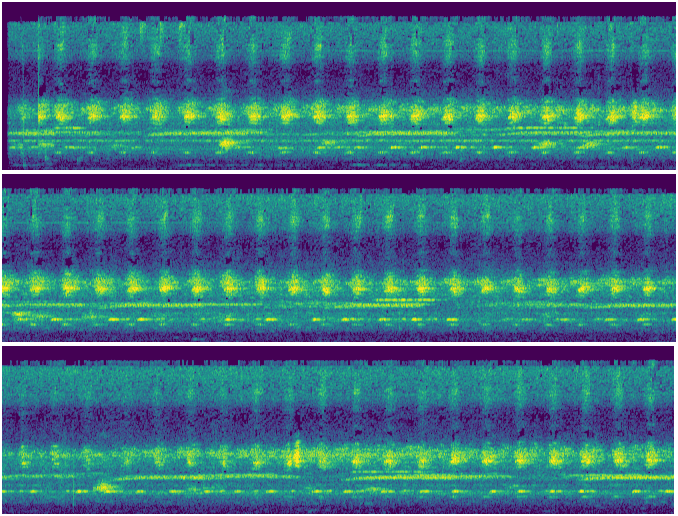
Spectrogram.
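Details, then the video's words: Cicada calling at night: a steady high, shrill chorus of several layered buzzing tones pulsing about three times a second, with a few brief chirps from other callers and a faint low murmur beneath. "Sound of Cicada in the night"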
